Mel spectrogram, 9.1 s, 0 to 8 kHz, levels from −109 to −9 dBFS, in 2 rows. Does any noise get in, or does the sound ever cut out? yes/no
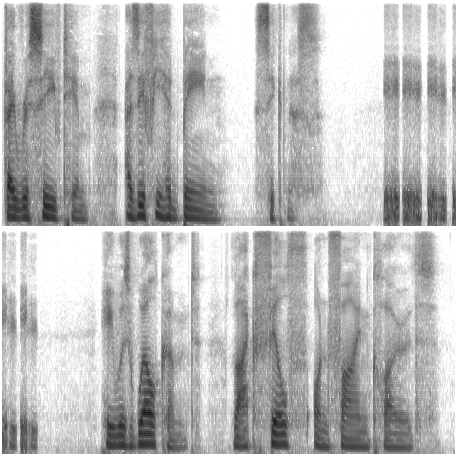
yes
